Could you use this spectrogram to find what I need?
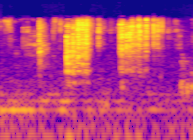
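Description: Percentile dice rolled during a tabletop game: a few bright, scattered bursts of hard clicking and clattering, fairly loud and with no voices.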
